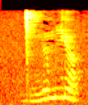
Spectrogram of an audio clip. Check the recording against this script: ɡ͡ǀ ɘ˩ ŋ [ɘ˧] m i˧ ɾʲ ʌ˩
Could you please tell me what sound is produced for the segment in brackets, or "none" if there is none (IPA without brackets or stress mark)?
ɘ˧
